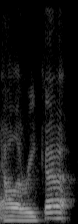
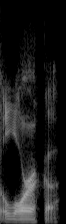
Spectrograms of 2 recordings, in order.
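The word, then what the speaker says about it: Alorica: role of senior director in his role at alarica his teams are responsible for planning forecasting scheduling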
